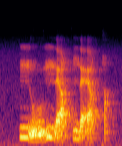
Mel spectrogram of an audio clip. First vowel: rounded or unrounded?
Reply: rounded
